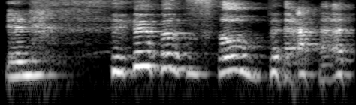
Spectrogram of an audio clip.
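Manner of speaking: high, loud laugh through the words; slow, laughing exclamation; laughing in mortification. Real, not acted. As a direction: laugh while recalling how awful it was. Laughing at her embarrassing memory.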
